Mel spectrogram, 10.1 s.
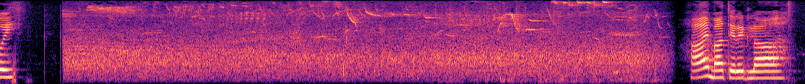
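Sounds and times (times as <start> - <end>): steady outdoor hiss: 0.0 - 8.5
bird chirps: 0.8 - 8.5.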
